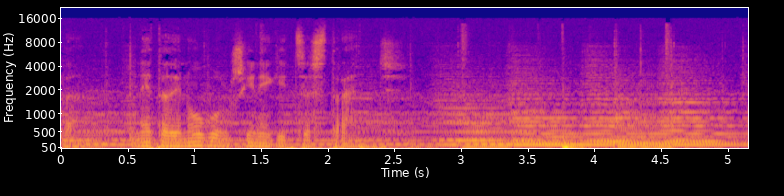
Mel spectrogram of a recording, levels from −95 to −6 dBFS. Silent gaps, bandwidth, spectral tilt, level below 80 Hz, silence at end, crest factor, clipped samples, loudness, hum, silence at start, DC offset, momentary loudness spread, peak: none; 16.5 kHz; -6 dB/octave; -32 dBFS; 0 s; 20 dB; under 0.1%; -27 LUFS; none; 0 s; under 0.1%; 8 LU; -6 dBFS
